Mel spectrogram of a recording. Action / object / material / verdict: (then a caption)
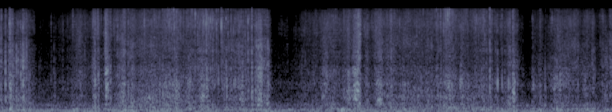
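scrape / sponge scrub pad / sponge / none. Fingertips and nails scratch and tap the white textured scrub side of a dry heart-shaped sponge lying flat on carpet. The result is a steady, quiet dry rasping and crinkling, broken by brief brighter scratchy bursts and soft taps.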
